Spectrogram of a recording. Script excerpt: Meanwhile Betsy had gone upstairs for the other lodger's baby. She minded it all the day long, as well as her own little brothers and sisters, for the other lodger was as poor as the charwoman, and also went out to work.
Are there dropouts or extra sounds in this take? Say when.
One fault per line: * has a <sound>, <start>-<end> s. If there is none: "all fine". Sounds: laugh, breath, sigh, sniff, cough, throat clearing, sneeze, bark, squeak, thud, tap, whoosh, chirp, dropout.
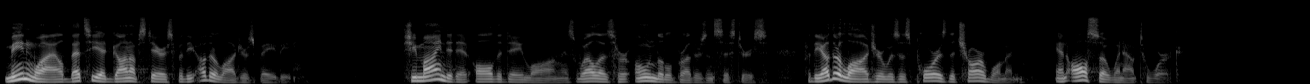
all fine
